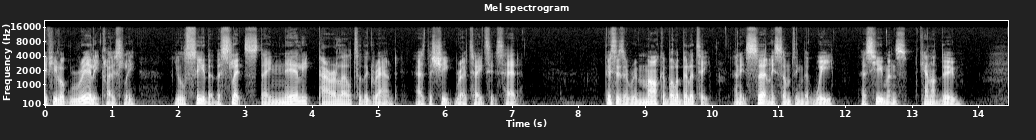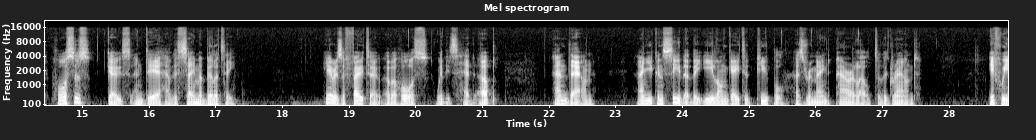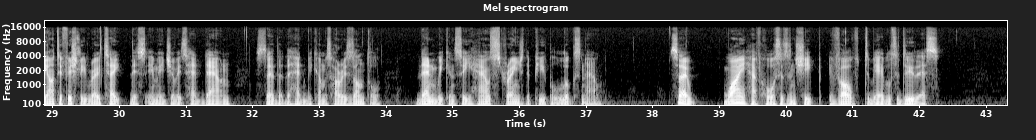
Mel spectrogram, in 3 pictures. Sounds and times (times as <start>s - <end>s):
Speech: 0.0s - 7.2s, 8.4s - 13.8s, 14.6s - 17.4s, 18.6s - 21.3s, 22.0s - 27.6s, 28.6s - 37.3s, 38.3s - 42.4s.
